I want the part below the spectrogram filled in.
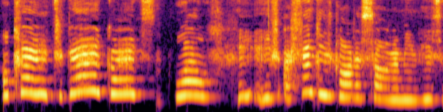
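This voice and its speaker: A woman uses a put-on character voice. Her intonation is lively. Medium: comedy sketch. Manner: stammering, forgetful.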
